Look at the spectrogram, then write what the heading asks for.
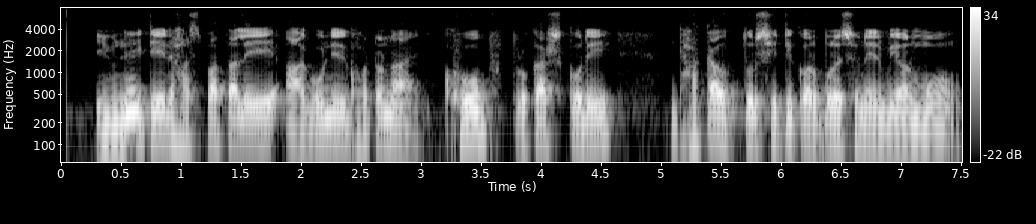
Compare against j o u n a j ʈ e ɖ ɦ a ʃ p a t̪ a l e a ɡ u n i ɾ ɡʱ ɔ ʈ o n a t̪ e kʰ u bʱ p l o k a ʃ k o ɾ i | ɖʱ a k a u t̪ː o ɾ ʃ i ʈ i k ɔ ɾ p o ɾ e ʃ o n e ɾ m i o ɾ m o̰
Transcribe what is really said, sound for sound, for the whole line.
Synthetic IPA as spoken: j u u n a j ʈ e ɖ ɦ a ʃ p a t̪ a l e a ɡ u n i ɾ ɡʱ ɔ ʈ o n a e kʰ u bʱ p ɾ o k a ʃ k o ɾ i | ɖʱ a k a u t̪ː o ɾ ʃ i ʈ i k ɔ ɾ p o ɾ e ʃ o n e ɾ m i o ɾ m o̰

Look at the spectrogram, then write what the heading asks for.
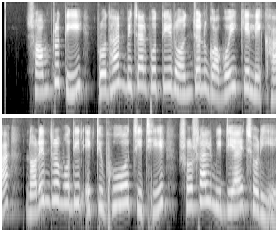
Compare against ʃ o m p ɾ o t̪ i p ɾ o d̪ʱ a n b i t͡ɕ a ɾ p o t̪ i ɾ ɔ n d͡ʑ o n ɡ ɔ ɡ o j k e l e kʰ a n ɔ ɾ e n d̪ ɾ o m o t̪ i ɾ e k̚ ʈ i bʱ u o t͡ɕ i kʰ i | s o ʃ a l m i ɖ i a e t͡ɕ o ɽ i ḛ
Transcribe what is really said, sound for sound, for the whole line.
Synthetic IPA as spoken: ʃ ɔ m p ɾ o t̪ i p ɾ o d̪ʱ a n b i t͡ɕ a ɾ p o t̪ i ɾ ɔ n d͡ʑ o n ɡ ɔ ɡ o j k e l e kʰ a n ɔ ɾ e n d̪ ɾ o m o d̪ i ɾ e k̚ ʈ i bʱ u o t͡ɕ i ʈʰ i | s o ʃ a l m i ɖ i a e t͡ɕʰ o ɽ i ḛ

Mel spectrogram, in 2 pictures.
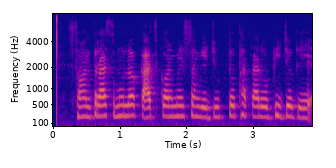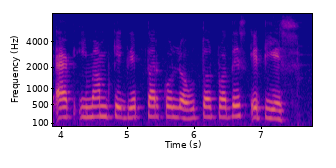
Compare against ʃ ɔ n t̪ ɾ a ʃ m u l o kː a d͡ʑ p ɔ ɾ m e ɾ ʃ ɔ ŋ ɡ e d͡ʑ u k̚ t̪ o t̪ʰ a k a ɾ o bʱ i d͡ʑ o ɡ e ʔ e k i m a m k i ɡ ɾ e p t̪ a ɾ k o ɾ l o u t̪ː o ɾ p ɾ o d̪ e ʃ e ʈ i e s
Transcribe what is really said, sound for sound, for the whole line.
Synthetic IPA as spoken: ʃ ɔ n t̪ ɾ a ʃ m u l o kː a d͡ʑ k ɔ ɾ m e ɾ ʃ ɔ ŋ ɡ e d͡ʑ u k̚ t̪ o t̪ʰ a k a ɾ o bʱ i d͡ʑ o ɡ e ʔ ɛ k i m a m k e ɡ ɾ e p t̪ a ɾ k o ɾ l o u t̪ː o ɾ p ɾ o d̪ e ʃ e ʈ i e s

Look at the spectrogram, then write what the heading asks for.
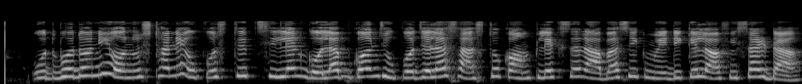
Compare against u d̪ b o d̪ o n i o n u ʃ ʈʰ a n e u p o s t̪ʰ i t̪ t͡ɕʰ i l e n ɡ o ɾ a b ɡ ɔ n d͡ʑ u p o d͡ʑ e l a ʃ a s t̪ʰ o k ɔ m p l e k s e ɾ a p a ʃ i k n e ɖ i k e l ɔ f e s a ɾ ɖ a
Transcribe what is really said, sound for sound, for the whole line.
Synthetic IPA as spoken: u d̪ b o d̪ o n i o n u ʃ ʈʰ a n e u p o s t̪ʰ i t̪ t͡ɕʰ i l e n ɡ o l a b ɡ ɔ n d͡ʑ u p o d͡ʑ e l a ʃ a s t̪ʰ o k ɔ m p l e k s e ɾ a b a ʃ i k m e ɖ i k e l ɔ f i s a ɾ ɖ a

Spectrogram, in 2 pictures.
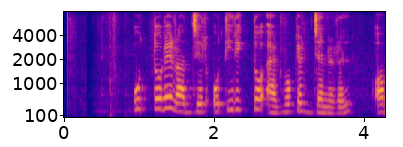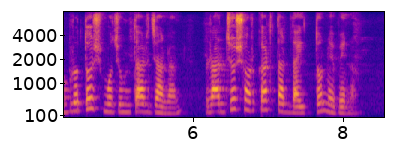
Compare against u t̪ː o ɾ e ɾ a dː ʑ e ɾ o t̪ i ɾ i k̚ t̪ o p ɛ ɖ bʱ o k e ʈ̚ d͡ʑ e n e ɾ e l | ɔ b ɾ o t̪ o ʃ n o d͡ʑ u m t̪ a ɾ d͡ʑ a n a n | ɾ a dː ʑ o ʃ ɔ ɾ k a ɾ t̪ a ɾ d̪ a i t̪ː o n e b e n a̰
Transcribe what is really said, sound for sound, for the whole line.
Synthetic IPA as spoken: u t̪ː o ɾ e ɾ a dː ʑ e ɾ o t̪ i ɾ i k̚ t̪ o ʔ ɛ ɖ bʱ o k e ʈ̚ d͡ʑ e n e ɾ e l | ɔ b ɾ o t̪ o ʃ m o d͡ʑ u m t̪ a ɾ d͡ʑ a n a n | ɾ a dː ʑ o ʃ ɔ ɾ k a ɾ t̪ a ɾ d̪ a i t̪ː o n e b e n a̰

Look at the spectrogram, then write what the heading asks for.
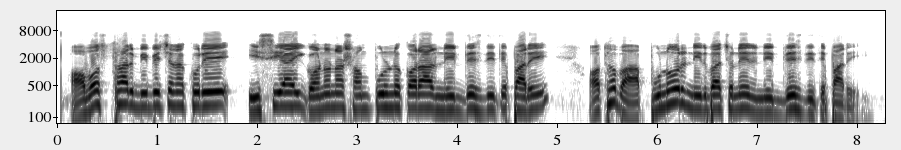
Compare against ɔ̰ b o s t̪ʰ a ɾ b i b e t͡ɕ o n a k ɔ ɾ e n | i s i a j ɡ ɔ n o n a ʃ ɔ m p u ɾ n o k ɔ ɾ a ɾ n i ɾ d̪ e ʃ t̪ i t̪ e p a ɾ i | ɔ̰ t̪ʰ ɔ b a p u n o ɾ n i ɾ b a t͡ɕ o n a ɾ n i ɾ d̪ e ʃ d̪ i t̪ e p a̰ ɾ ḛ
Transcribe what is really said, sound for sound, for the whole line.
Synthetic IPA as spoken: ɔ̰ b o s t̪ʰ a ɾ b i b e t͡ɕ o n a k o ɾ e | i s i a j ɡ ɔ n o n a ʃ ɔ m p u ɾ n o k ɔ ɾ a ɾ n i ɾ d̪ e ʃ d̪ i t̪ e p a ɾ e | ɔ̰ t̪ʰ o b a p u n o ɾ n i ɾ b a t͡ɕ o n e ɾ n i ɾ d̪ e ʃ d̪ i t̪ e p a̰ ɾ ḛ

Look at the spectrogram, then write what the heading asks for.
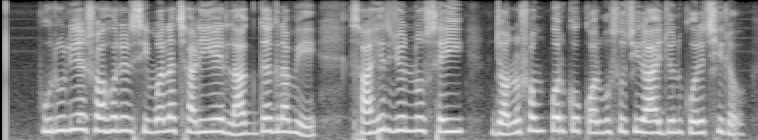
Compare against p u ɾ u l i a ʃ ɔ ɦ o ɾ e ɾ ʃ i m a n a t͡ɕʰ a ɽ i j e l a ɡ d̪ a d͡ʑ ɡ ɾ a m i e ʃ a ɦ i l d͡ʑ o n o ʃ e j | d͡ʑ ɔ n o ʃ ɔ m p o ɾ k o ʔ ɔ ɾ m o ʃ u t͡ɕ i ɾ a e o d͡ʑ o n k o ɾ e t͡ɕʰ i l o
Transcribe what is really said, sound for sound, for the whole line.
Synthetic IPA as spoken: p u ɾ u l i a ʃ ɔ ɦ o ɾ e ɾ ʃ i m a n a t͡ɕʰ a ɽ i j e l a ɡ d̪ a ɡ ɾ a m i e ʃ a ɦ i ɾ d͡ʑ o nː o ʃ e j | d͡ʑ ɔ n o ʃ ɔ m p o ɾ k o k ɔ ɾ m o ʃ u t͡ɕ i ɾ a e o d͡ʑ o n k o ɾ e t͡ɕʰ i l o

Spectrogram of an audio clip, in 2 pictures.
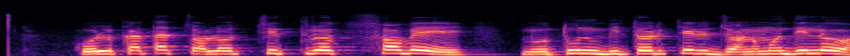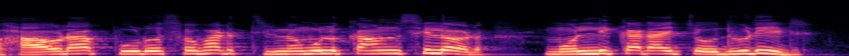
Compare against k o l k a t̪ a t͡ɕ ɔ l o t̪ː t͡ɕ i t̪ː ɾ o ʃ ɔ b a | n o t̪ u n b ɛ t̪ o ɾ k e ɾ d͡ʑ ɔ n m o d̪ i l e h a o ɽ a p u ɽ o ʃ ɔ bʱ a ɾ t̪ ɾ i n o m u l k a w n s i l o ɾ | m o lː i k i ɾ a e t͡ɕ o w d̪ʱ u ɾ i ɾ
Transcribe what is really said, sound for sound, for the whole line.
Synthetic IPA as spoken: k o l k a t̪ a t͡ɕ ɔ l o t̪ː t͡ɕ i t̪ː ɾ o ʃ ɔ b e | n o t̪ u n b i t̪ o ɾ k e ɾ d͡ʑ ɔ n m o d̪ i l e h a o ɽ a p u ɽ o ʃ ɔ bʱ a ɾ t̪ ɾ i n o m u l k a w n s i l o ɾ | m o lː i k a ɾ a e t͡ɕ o w d̪ʱ u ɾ i ɾ

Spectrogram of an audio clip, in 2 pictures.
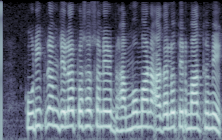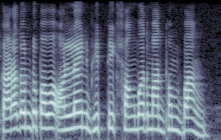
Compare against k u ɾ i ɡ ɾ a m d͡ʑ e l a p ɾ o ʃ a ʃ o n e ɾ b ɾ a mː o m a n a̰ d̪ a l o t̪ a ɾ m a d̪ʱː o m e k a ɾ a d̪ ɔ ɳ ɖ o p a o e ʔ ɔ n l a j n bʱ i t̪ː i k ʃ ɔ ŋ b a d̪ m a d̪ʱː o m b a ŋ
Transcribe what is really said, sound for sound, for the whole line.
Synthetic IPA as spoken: k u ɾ i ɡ ɾ a m d͡ʑ e l a p ɾ o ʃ a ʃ o n e ɾ b ɾ a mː o m a n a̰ d̪ a l o t̪ e ɾ m a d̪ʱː o m e k a ɾ a d̪ ɔ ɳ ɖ o p a o a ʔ ɔ n l a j n bʱ i t̪ː i k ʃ ɔ ŋ b a d̪ m a d̪ʱː o m b a ŋ

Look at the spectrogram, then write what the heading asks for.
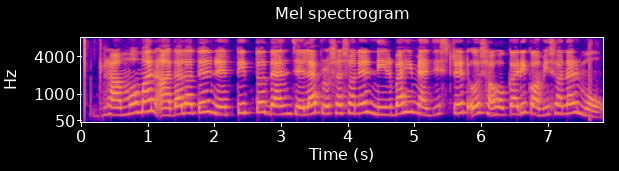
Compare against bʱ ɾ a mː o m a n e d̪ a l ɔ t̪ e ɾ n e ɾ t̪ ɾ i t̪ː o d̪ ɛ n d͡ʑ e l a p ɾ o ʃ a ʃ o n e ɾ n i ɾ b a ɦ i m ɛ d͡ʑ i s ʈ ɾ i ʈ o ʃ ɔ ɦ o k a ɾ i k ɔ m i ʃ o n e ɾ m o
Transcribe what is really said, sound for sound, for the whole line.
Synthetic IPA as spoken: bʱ ɾ a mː o m a n a d̪ a l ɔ t̪ e ɾ n e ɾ t̪ ɾ i t̪ː o d̪ ɛ n d͡ʑ e l a p ɾ o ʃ a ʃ o n e ɾ n i ɾ b a ɦ i m ɛ d͡ʑ i s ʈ ɾ e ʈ o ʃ ɔ ɦ o k a ɾ i k ɔ m i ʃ o n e ɾ m o

